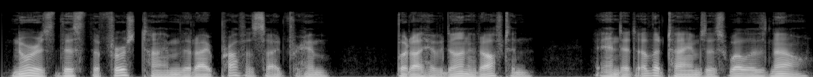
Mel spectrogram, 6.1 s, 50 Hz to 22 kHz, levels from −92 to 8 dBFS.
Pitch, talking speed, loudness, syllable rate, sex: 105 Hz, 245 wpm, -19 LUFS, 5.9 syllables/s, male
